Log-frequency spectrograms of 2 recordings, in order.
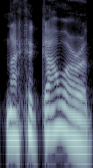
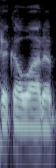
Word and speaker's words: Nakagawara: But I don't know whether you'll be going to Nakagawara Beach. Oh, that was pretty good pronunciation. Was it? Nakagawara Beach.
